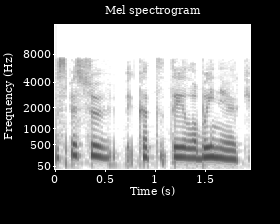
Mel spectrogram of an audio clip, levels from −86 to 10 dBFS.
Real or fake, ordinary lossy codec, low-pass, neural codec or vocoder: real; MP3, 48 kbps; 7.2 kHz; none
